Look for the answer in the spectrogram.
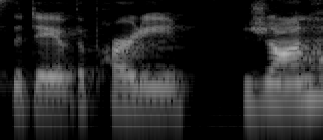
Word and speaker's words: Jeanne: Tamla is invited to a woman named Jean. It's spelled like Jean, J-E-A-N-N-E, okay.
